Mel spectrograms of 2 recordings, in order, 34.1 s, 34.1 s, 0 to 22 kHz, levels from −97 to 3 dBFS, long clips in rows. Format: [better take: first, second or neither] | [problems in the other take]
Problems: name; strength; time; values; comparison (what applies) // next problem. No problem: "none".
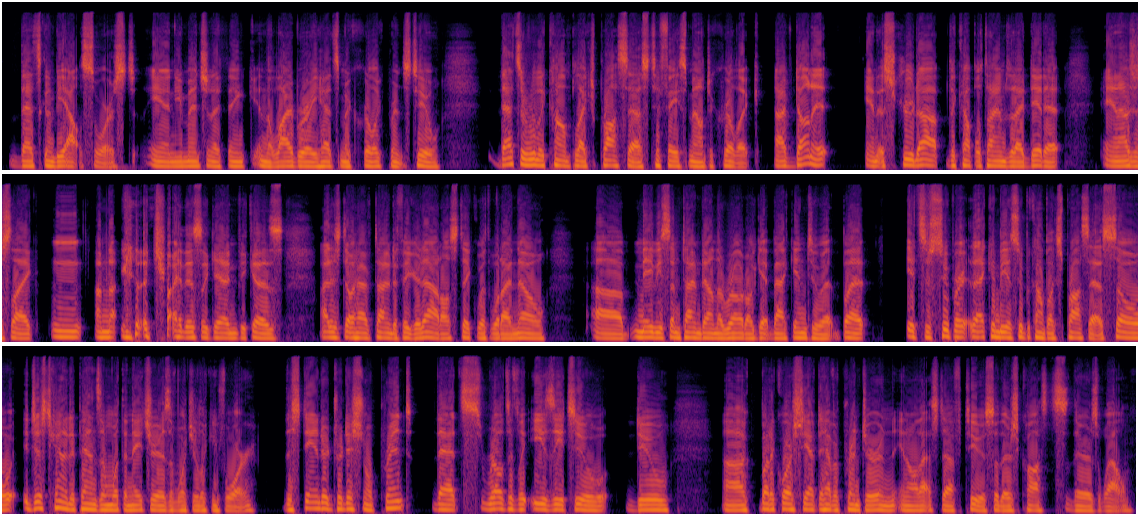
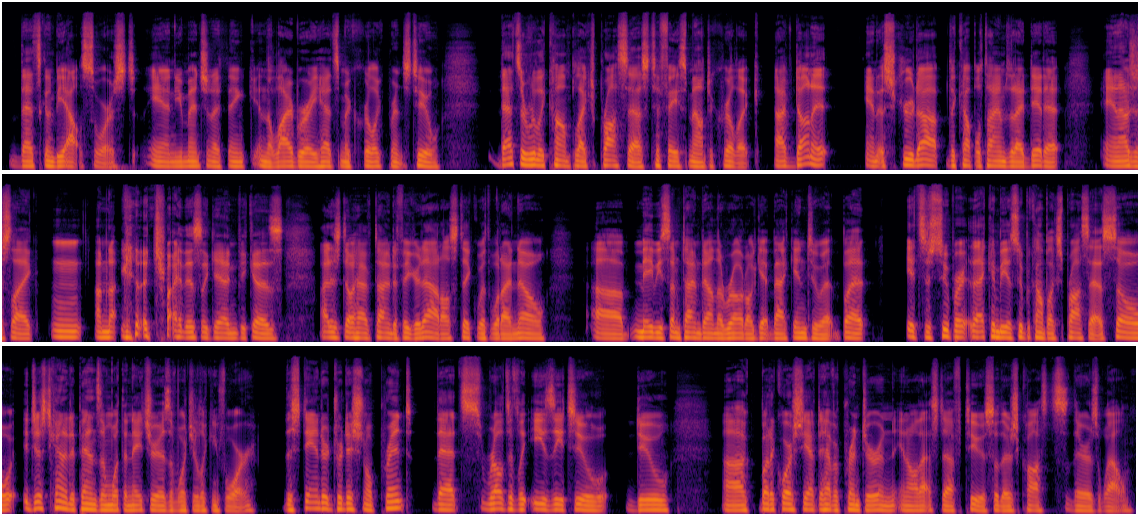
second | distortion; slight; 10% of the sound clipped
